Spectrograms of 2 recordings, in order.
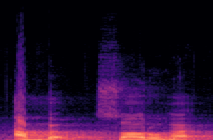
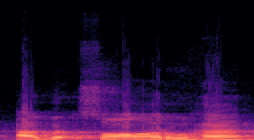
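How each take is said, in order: The two takes are said the same way.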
